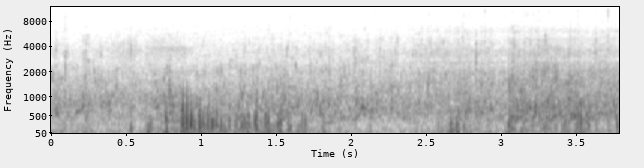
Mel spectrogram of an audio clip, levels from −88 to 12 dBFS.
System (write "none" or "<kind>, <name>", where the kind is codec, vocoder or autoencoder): none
